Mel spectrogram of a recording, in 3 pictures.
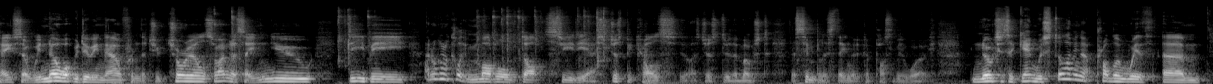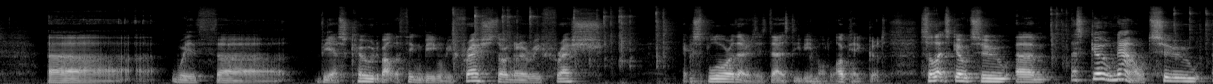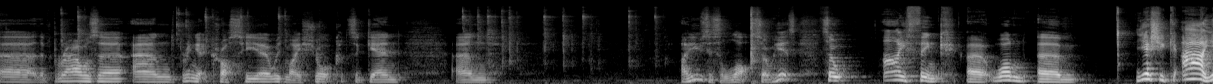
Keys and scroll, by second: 2.2 super+n, 3.1-6.3 typing, 16.7 shift+super+p, 17.3-19.1 typing, 22.6 super+Tab, 23.9 super+Tab, 24.0 super+Tab, 24.9 super+n, 26.2 ctrl+alt+super+Left, 26.5 alt+super+Right, 26.9 alt+super+Right, 28.6-32.1 typing.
